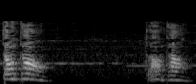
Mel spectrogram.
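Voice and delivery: teacher drills a strong ow in "Downtown"; strong ow sound. Shown as a demonstration. Teacher to class, pushing a high, loud "Downtown". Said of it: "I want them to have a strong ow sound".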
